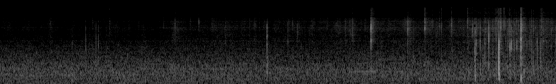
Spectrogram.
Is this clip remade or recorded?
remade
